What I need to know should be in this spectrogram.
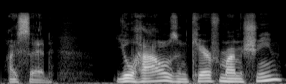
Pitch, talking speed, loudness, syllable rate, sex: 140 Hz, 190 wpm, -17 LUFS, 5.7 syllables/s, male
